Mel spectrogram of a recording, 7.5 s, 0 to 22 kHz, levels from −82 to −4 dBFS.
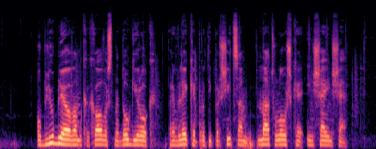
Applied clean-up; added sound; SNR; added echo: neural mask model RNNoise.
